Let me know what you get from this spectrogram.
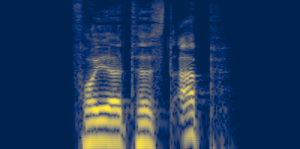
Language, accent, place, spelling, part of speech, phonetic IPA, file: German, Germany, Berlin, feuertest ab, verb, [ˌfɔɪ̯ɐtəst ˈap], De-feuertest ab.ogg
- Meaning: inflection of abfeuern: 1. second-person singular preterite 2. second-person singular subjunctive II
